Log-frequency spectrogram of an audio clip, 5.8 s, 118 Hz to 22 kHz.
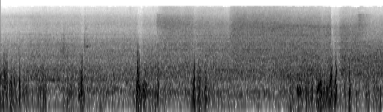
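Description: ScotRail Class 158 diesel multiple unit running past close by, with a steady rumble and its wheels knocking over rail joints about once a second. A brief higher hiss comes in around the middle.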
